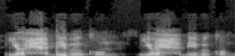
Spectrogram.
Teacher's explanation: مسكن الحاء مع الهمس بدون قلقلة، قلقل الباء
